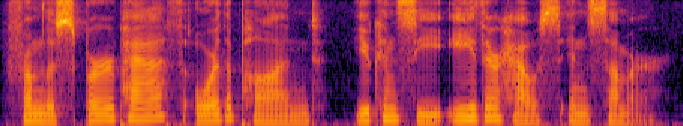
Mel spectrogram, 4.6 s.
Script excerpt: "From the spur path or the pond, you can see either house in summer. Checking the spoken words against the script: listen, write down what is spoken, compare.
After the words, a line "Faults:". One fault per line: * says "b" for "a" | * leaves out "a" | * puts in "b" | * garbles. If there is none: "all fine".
"From the spur path or the pond, you can see either house in summer.
Faults:
all fine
